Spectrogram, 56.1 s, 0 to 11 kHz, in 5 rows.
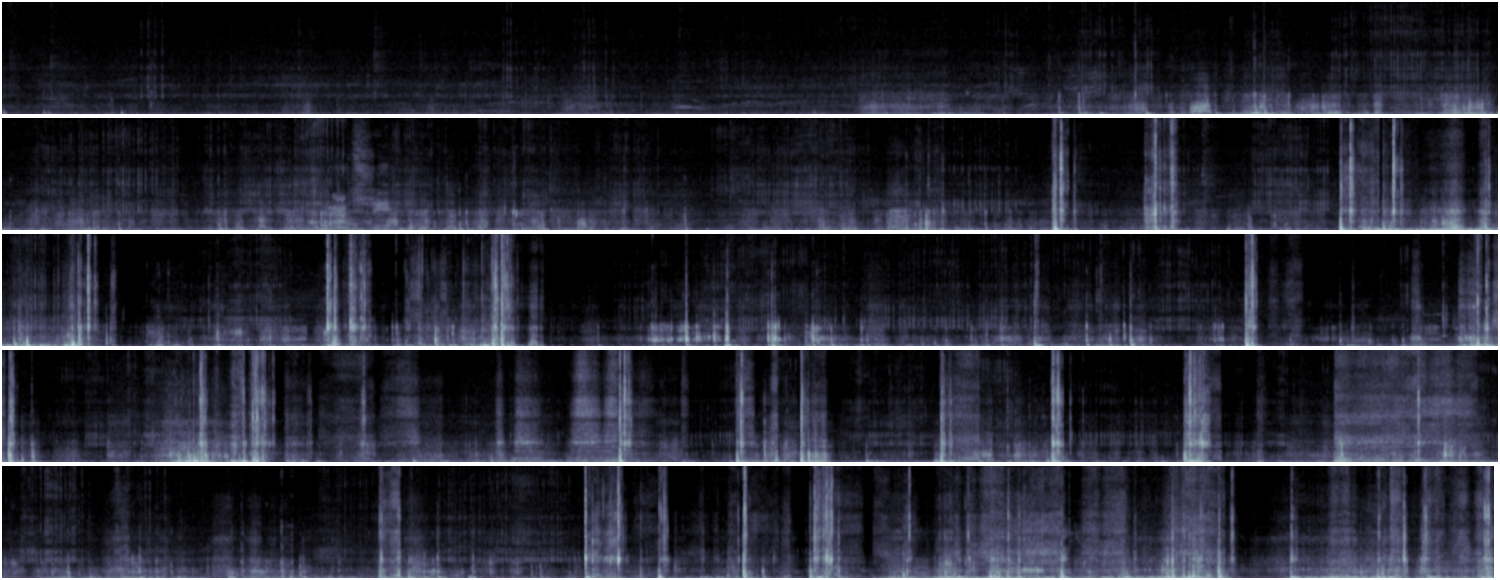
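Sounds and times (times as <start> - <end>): carabiners and pulley clanking: 1.0 - 56.0
knocks and scrapes against cable: 6.4 - 56.0.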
